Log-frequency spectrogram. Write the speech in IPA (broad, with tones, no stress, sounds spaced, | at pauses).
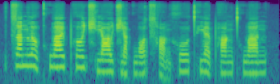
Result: t͡s a˥ n l ɤ˥˩ kʰ w a˥ ɪ̯ pʰ ɤ˥ t͡ɕʰ j ɑ˥ ʊ̯ t͡ɕ j ä˨ k w ɔ˧˥ t͡sʰ ɑ̰˨˩ ŋ x o˥ ʊ̯ t̪ʰ j ɛ˥˩ pʰ ɑ˥ ŋ t̪ʰ w a˥ n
